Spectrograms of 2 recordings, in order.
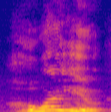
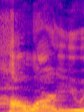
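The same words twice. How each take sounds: First: Who said louder and higher; stress on WHO. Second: Said in the usual way. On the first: Shown as a demonstration. Teacher contrasting Who with How for students, stressing Who. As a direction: lift and punch the word Who. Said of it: "ele pergunta". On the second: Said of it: "Atenção, ele não pergunta".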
